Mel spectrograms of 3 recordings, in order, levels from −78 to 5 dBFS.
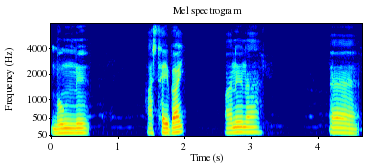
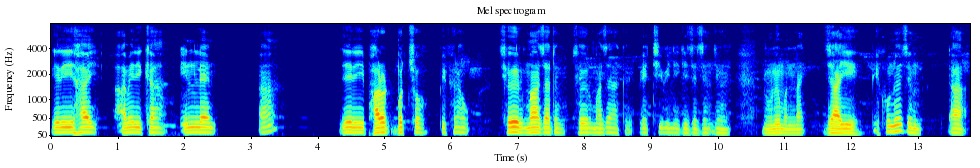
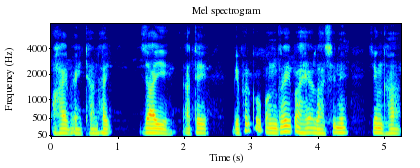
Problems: constant background noise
